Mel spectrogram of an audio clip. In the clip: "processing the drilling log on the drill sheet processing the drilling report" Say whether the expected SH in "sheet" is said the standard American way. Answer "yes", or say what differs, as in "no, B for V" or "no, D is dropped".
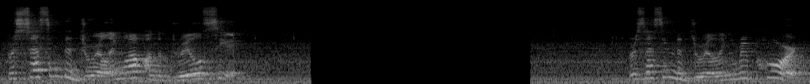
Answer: no, S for SH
